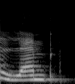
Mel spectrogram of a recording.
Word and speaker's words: lamb: जैसे कि इधर वो बता रहे हैं लैम्प, LAM, इसको हम लैम्प, बी तो नहीं कह रहे ना, लैम्प इस तरह प्रोनाउंस नहीं करती इसको हम लैम्प कहते हैं। ठीक है, तो इसमें जो बी है ना वो साइलेंट लेटर है, क्योंकि वो साइलेंट हो रहा है, उसको हम प्रोनाउंस नहीं कर रहे।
